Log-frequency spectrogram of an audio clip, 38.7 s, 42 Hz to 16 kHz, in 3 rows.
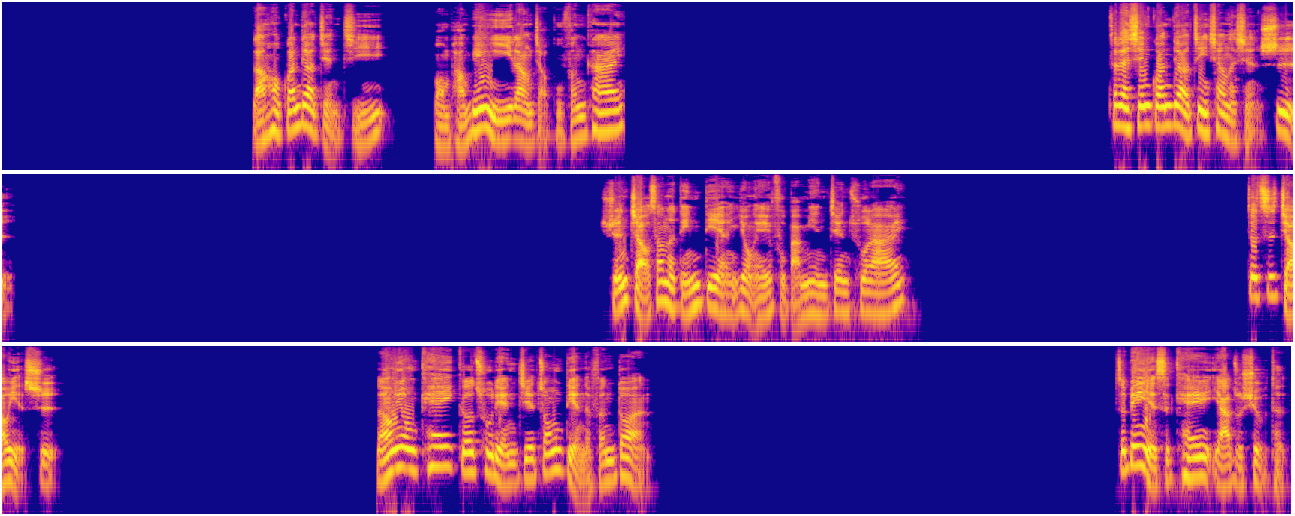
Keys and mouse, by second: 0.8 KP_1, 1.3 KP_3, 2.1-2.7 shift+drag, 3.9 click, 4.9-7.0 drag, 7.9 click, 8.3 middle click, 9.1-10.1 middle drag, 10.5 shift+middle click, 12.3 click, 12.6-13.7 middle drag, 13.9 middle click, 14.3 middle click, 15.5 middle drag, 18.1-18.6 middle drag, 22.8 f, 23.6 shift+click, 23.6 shift+middle click, 24.3 click, 26.8 middle click, 28.5 f, 29.0 middle click, 29.8 click, 31.6 k, 32.9 typing, 36.0 shift+click, 37.6 k.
